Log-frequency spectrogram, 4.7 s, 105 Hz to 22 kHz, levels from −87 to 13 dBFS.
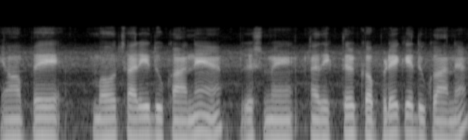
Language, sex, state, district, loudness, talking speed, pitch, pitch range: Hindi, male, Chhattisgarh, Korba, -18 LUFS, 155 wpm, 120 Hz, 115-125 Hz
